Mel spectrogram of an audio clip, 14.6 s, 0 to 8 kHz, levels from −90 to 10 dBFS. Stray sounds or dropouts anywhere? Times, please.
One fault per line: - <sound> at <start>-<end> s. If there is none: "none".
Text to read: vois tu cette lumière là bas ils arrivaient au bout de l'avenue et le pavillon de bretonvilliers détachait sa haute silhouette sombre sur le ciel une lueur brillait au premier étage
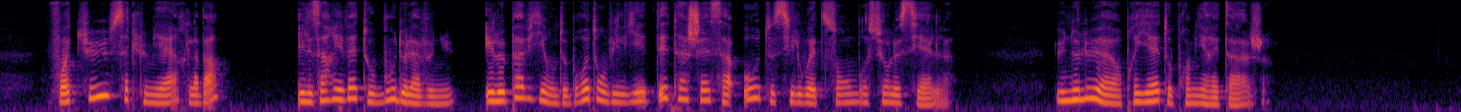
none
